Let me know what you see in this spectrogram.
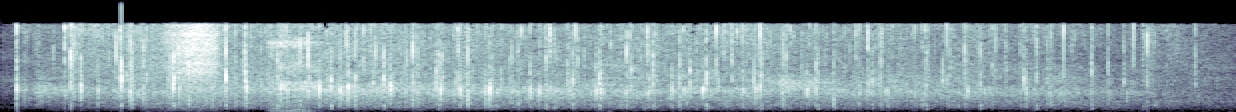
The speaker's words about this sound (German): Gott ist groß, Amen. Gibt unserem Herrn mal einen riesigen Applaus.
